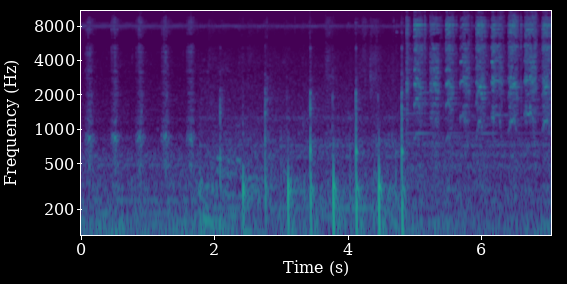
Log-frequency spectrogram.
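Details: Hollow clunks at about three a second as the car body is rocked, then a quicker rattle: a loose suspension knock, with the part not identified.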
